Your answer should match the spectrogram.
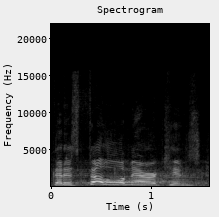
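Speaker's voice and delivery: rising to a shouted, slow rally cry; preaching at full force. Acted. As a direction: build to a full-throated call to the crowd. Rally speech climax.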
